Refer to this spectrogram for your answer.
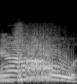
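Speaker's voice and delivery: loud, high-pitched, alarmed shout.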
